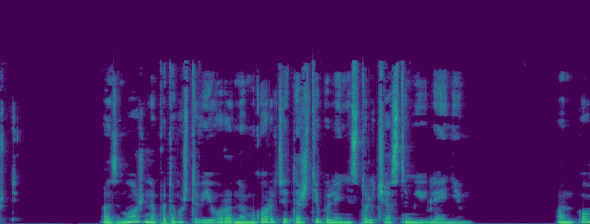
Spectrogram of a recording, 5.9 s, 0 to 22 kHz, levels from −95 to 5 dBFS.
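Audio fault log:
0.61–0.83 s and 4.21–4.26 s, AAC frame loss with concealment: about 150 ms and 43 ms are rebuilt from the last good spectrum, giving smeared, noisy patches rather than clean silent dropouts.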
